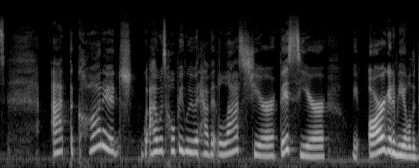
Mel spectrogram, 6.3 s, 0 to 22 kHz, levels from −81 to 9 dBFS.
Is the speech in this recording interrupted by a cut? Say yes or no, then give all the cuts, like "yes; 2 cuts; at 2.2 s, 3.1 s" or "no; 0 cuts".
yes; 2 cuts; at 2.0 s, 4.1 s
